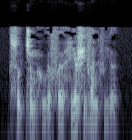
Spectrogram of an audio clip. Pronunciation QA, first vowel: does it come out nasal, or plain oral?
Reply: oral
